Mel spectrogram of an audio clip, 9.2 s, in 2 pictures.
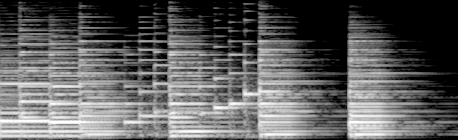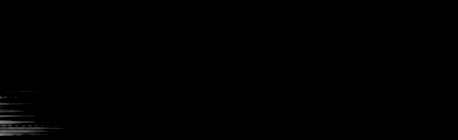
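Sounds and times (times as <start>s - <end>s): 
clarinet melody: 0.0s - 4.4s.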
